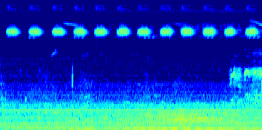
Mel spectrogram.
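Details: Noisy cricket hidden inside a store, a puppy listening nearby: short high-pitched chirps repeated steadily about twice per second over a low constant indoor hum.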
